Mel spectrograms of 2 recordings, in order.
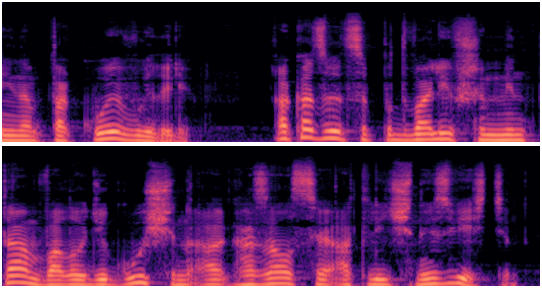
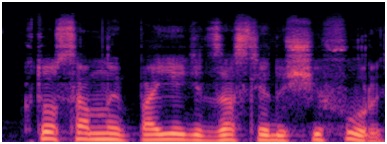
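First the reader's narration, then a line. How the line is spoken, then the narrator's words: Plain. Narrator (Russian): спросил он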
